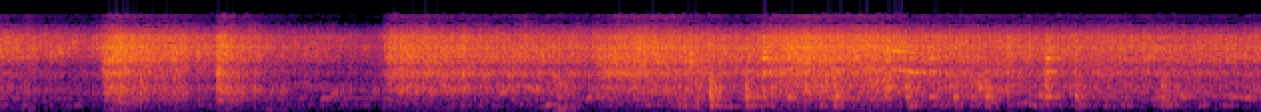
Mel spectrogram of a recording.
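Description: Tomato-tamarind thokku sizzling and frying in a steel pan on a gas stove, stirred and scraped with a wooden spatula. The sizzle surges about a second in and again sharply about three seconds in, with small clicks of the spatula against the pan.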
